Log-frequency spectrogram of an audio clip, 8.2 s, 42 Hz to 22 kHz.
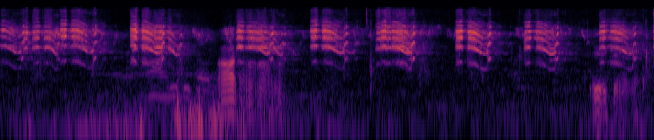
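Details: Red-wattled Lapwing calling in May 2022: piercing, shrill repeated notes grouped in short bursts roughly once a second, with a brief lower voice-like sound in the middle.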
